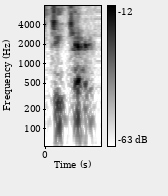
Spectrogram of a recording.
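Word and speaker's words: Dike: DK uh Chamira DK, that's spelled D I K E, by the way. I I said it wrong a million times. I got a bunch of uh crap for it. So, Chimera DK, spelled D I K E, but it's DK.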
